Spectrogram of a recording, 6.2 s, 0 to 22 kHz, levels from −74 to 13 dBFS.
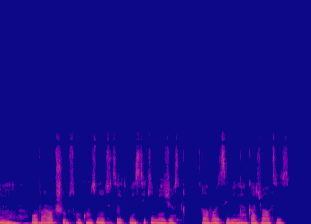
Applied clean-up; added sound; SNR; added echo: neural mask model Resemble Enhance denoiser.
